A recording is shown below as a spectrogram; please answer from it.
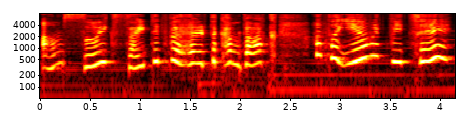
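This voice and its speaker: A woman's voice: very high-pitched, animated, a little slow, a bit bright, soft background music, voice pushed up, full character voice. Woman doing a chirpy young goddess girl. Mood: eager. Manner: eager, chirpy and bubbly.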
